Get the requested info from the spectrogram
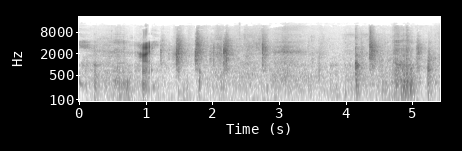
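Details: During friendly wrestling, a husky lets out snorting, breathy grunts and one sharp squeaky yelp near the start, followed by irregular huffs and snuffles over several seconds.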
